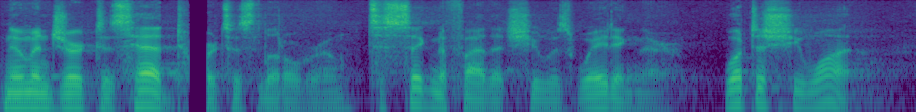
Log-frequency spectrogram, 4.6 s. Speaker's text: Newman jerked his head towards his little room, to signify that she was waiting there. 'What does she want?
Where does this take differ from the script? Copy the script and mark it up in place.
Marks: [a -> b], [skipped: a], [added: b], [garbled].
Newman jerked his head towards his little room, to signify that she was waiting there. 'What does she want?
